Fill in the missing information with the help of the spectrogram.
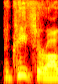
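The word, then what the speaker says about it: Petite Sirah: Is that how you pronounce it? I'm Irish, so I'm gonna It's Petite Shira, which is a Shira.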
